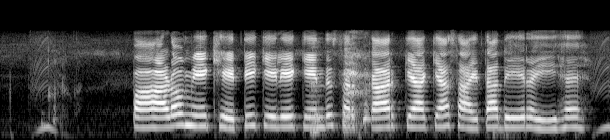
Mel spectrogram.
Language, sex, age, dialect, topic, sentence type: Hindi, female, 31-35, Garhwali, agriculture, question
